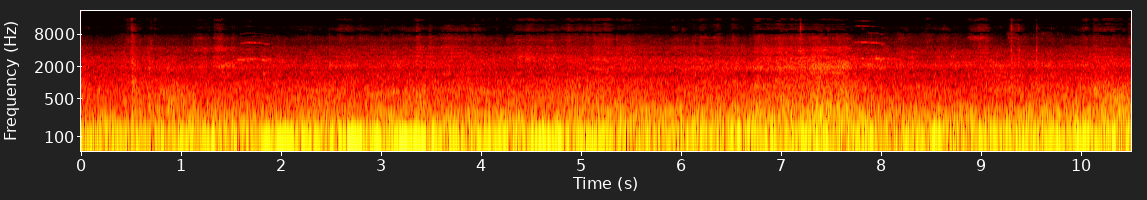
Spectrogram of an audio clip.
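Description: Double-stack intermodal well cars loaded with containers rolling past close by: a steady, deep rumble of steel wheels on rail that runs without a break.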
